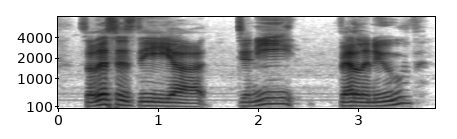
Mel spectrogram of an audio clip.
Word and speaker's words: Denis Villeneuve: Everybody I've listened to said I said Dennis Villanova. Everybody I listened to said Denny this week. So Denis Villeneuve. Yeah, if you're French, it's Denis.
